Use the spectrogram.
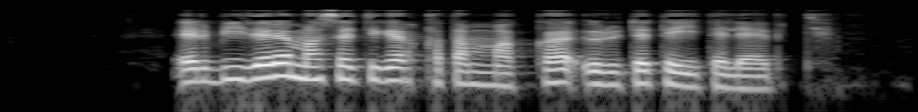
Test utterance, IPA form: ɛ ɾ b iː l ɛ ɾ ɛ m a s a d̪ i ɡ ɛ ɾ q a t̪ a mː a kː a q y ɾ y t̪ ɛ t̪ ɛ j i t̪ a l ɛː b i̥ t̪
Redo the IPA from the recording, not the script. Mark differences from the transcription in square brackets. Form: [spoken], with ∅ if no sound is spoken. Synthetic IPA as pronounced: ɛ ɾ b iː l ɛ ɾ ɛ m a s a [t̪] i ɡ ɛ ɾ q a t̪ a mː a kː a [ʔ] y ɾ y t̪ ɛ t̪ ɛ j i t̪ [ɛ] l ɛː b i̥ t̪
